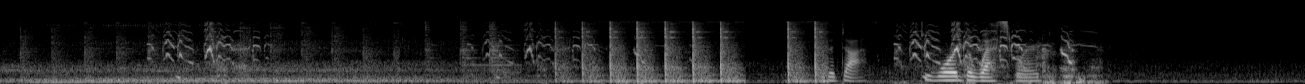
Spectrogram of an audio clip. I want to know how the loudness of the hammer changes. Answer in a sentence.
The loudness of the hammer goes up.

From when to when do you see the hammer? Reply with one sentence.
The hammer can be heard from 0.0 to 8.3 s.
